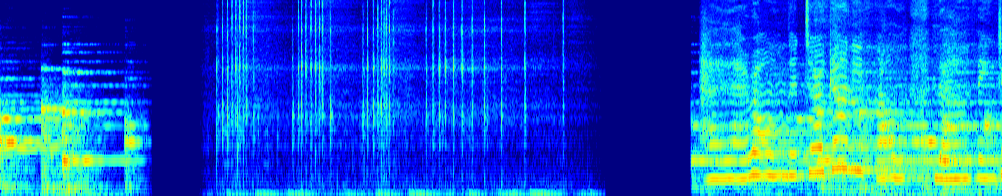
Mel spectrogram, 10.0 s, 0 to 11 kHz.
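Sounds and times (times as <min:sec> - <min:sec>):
piano tune: 0:00.0 - 0:01.6
ratcheting wind-up mechanism clicking: 0:02.1 - 0:05.9.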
